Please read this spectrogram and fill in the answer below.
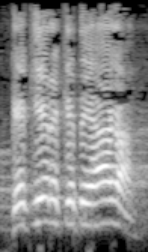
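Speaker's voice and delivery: the Lord asking the leper. Acted. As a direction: ask it slowly and solemnly. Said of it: "le dice el Señor".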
